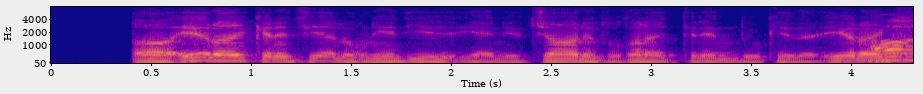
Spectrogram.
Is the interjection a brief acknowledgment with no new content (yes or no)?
no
